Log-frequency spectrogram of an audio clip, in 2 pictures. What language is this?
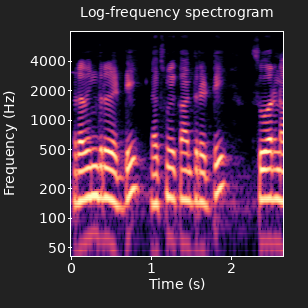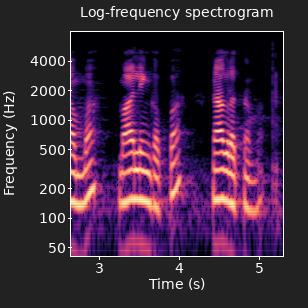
Kannada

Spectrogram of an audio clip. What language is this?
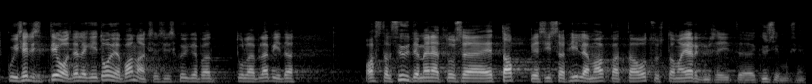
Estonian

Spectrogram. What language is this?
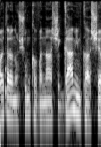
Hebrew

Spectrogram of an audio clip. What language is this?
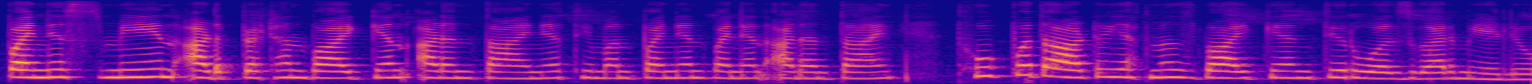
Kashmiri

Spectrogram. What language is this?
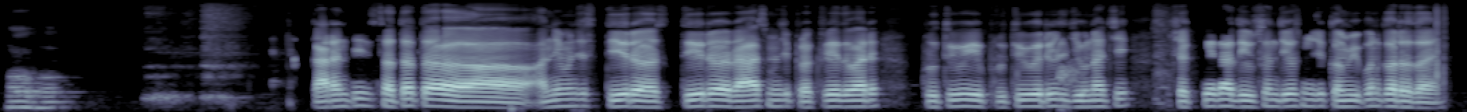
Marathi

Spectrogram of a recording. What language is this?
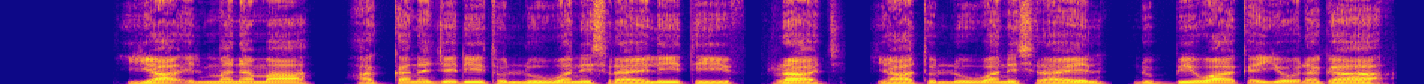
Oromo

